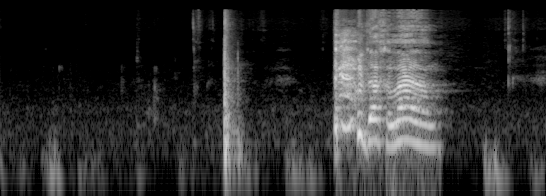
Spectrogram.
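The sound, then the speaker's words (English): A woman gives one sharp, abrupt cough after something went down the wrong pipe, and then a voice speaks briefly. A few faint mouth and throat sounds are scattered around them in near silence. “excuse me, went on the wrong pipe.”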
